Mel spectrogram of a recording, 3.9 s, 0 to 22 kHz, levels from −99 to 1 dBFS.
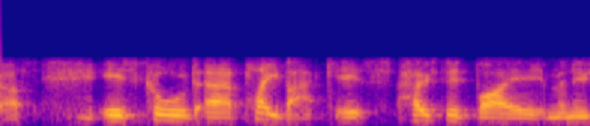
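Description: Speech here, squeezed through what sounds like the G.729 codec at around 8 kbit/s. The line band is 200 Hz to 3.4 kHz, so nothing up top, and the coarse pulse-based rebuild of each frame gives the voice a plainly rough, slightly synthetic edge throughout. Around 0.92 to 0.98 s there's VoIP packet loss concealed by the speech codec. Roughly 40 ms went missing, which fits two lost packets, and the decoder stretched its last pitch and filter into a fading tone or coloured noise, and the voice stays weak or distorted for tens of milliseconds or more as normal packets resume.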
